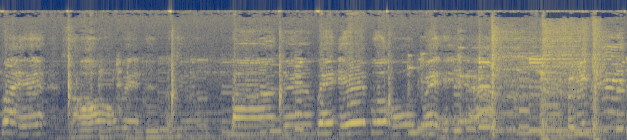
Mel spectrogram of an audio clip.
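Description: Live blues-rock band music: electric guitar playing a melodic lead line with bent, wavering notes over bass and drums.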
